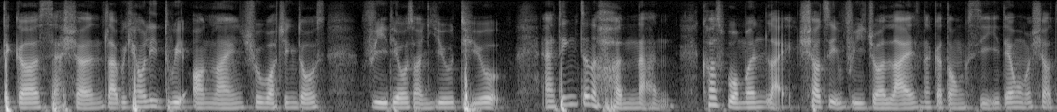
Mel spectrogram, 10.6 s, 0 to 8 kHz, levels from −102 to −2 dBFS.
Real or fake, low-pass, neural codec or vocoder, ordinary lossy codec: real; none; none; none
